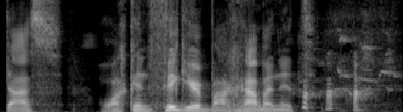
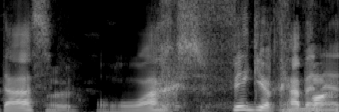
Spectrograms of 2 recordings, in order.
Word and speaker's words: Das Wachsfigurenkabinett: version of Paul Lenny's Das Wackenfigurebechabenet. Says an interview with can you work on his German pronunciation, please? Yeah, wait. I'm gonna try again. Das Wachsfigurenkabinett. Not Vox.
